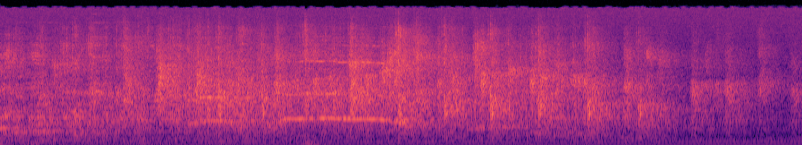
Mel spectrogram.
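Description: Three people clap in a loose, uneven patter that keeps up steadily for several seconds at moderate volume before thinning slightly near the end.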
